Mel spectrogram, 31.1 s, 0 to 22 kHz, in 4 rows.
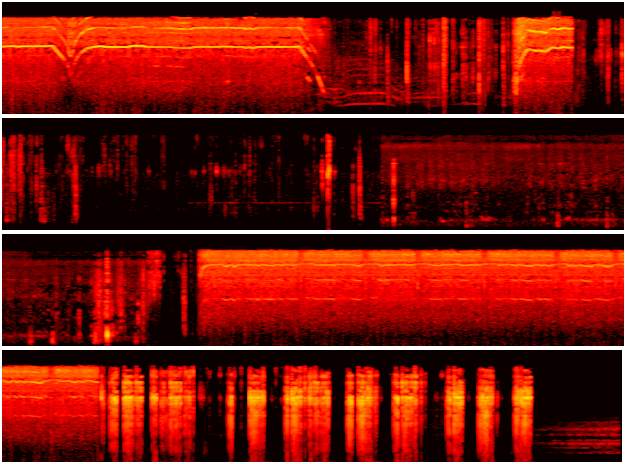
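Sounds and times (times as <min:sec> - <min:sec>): power tool whining on wood: 0:00.0 - 0:05.0, 0:06.4 - 0:07.2, 0:18.1 - 0:24.6.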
